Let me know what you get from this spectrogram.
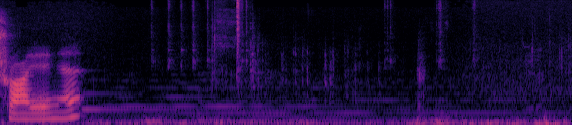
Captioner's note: bike rear wheel hub clicking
